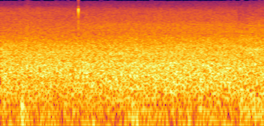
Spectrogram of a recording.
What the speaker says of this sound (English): So I can start hearing the falls now.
